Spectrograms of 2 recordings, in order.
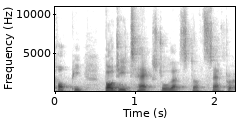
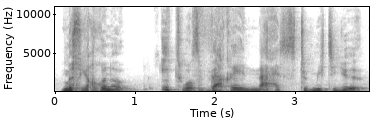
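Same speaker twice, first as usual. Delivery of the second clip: slow, hammed-up French accent, pitched up; outrageous French accent; 4 semitones higher than usual. Ken thanking his French host in a hammed-up French accent. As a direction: lay the French accent on thick as a thank-you. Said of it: "in an outrageous French accent".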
